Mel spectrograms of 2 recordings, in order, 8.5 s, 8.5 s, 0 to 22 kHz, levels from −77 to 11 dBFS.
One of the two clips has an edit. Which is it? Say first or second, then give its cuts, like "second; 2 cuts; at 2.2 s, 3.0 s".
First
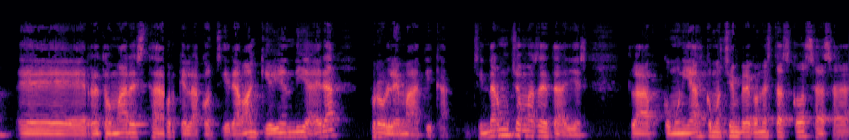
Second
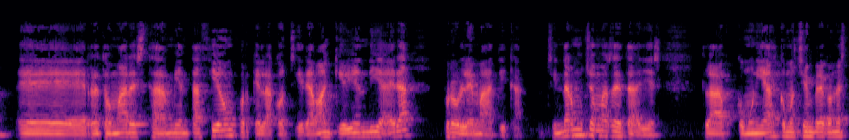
first; 1 cut; at 1.6 s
